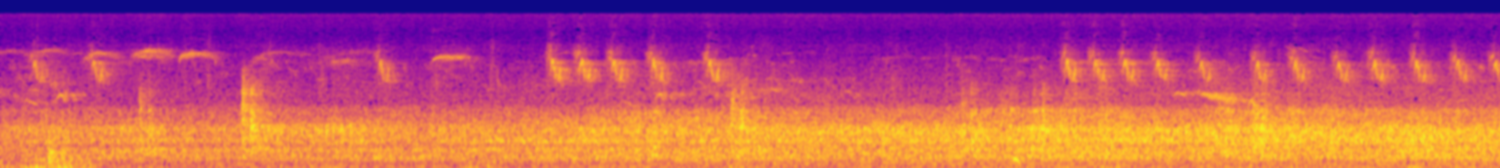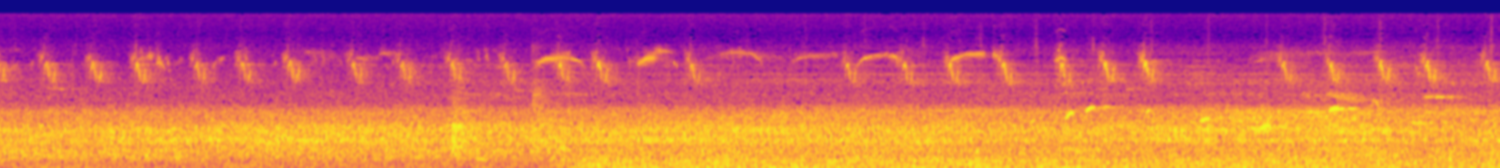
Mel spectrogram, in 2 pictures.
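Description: Small birds chirping in quick runs of short, high, arching notes, over a steady low background noise.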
